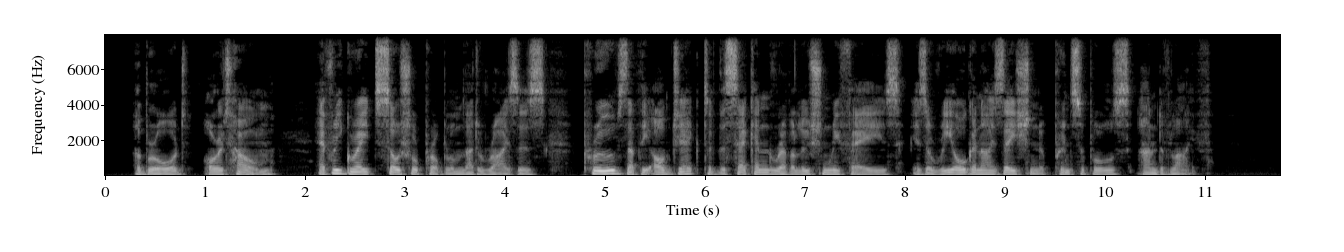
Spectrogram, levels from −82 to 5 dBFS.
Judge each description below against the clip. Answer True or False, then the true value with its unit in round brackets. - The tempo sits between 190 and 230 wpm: False (140 wpm)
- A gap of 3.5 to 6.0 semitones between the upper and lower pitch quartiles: True (4.8 semitones)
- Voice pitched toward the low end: True (105 Hz)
